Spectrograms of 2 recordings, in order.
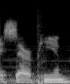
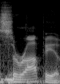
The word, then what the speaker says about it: Serapeum: serpent podcasts and uncharted x going through the serapium is that how you pronounce it i'd say serapeum okay we've always called it the seraphim yeah seraphim but we're always pronouncing stuff wrong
